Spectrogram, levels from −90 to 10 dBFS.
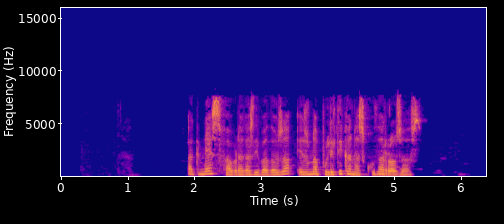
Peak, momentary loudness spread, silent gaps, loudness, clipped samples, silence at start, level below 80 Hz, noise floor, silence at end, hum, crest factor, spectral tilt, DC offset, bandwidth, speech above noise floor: -6 dBFS; 6 LU; none; -21 LUFS; under 0.1%; 1.9 s; -64 dBFS; under -90 dBFS; 1 s; none; 18 dB; -3.5 dB/octave; under 0.1%; 8 kHz; over 69 dB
